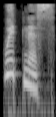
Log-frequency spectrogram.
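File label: "witness", American English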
